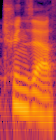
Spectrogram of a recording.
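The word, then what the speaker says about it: Trincão: Trinsau, thank you for correcting me on the pronunciation, Tuan.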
